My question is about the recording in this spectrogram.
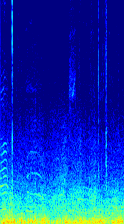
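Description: Wind rumbling on the microphone, with a brief distant shout at the start and two sharp clicks, one just after the start and one near the end.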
